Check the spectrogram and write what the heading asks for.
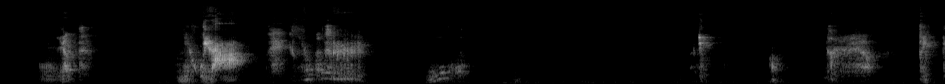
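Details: Indoor pet parrot known for swearing, talking back to its owner during a live broadcast. Several scratchy, high-pitched speech-like phrases in short bursts with gaps, ending in quick sharp squawks.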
